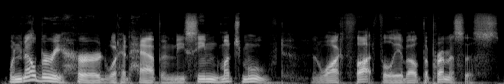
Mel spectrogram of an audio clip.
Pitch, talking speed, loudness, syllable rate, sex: 95 Hz, 190 wpm, -20 LUFS, 6.1 syllables/s, male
